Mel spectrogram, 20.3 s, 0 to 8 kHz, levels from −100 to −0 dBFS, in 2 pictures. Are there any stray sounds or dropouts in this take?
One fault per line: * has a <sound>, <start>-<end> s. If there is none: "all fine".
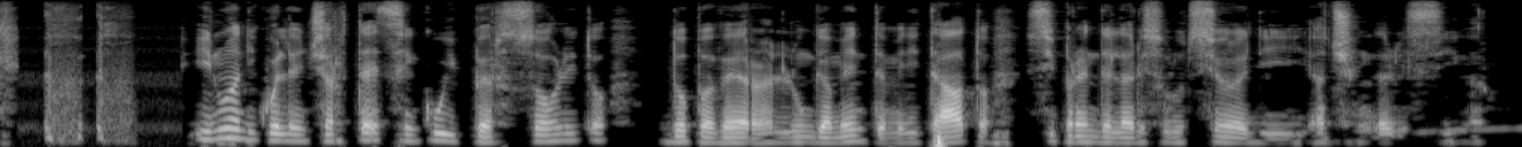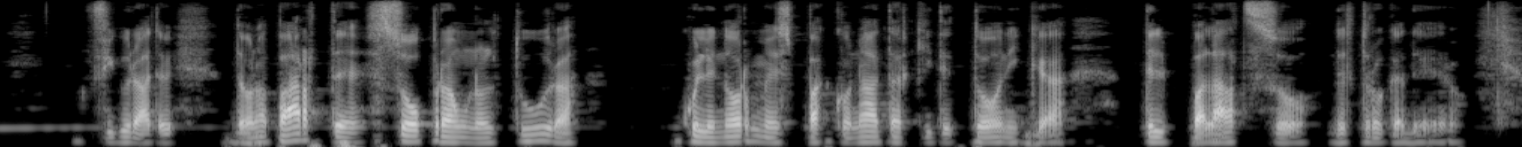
* has a cough, 0.3-0.9 s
